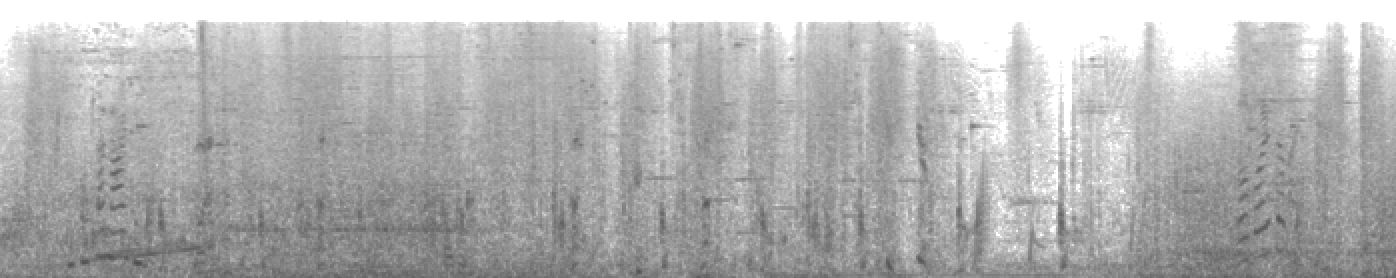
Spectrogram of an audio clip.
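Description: Magic attacks crackle and burst in quick bursts.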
